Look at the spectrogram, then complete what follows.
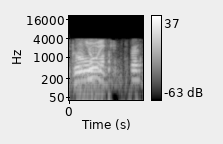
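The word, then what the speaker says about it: Joique: The guy that everybody stole off the waiver wire this week was Jaquan Bell. He's still Joik. Get his name right. It's Joik. Joik Bell.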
